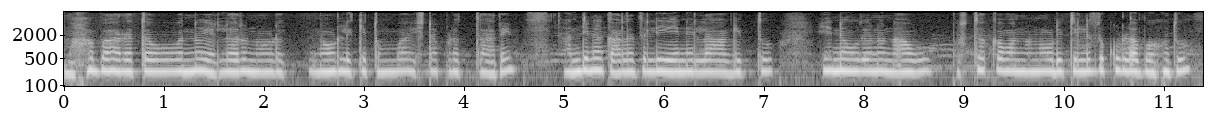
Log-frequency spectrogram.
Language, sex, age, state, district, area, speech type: Kannada, female, 18-30, Karnataka, Chitradurga, rural, spontaneous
